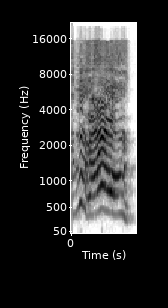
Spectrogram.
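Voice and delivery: loud, high imitation shout; mimicking a frantic call; mock warning yell. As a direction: yell it like a panicked warning, in jest. Mimics the played man's warning yell.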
